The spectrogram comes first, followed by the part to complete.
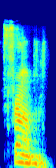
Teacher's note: Bây giờ mình sẽ giới thiệu với mọi người cái dạng yếu của cái chữ from ha. Khi mà mình đọc, mình không có nhấn mạnh nó thì mình không có đọc là âm A, mà mình đọc là âm Ơ. Âm Ơ mình lướt qua luôn.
